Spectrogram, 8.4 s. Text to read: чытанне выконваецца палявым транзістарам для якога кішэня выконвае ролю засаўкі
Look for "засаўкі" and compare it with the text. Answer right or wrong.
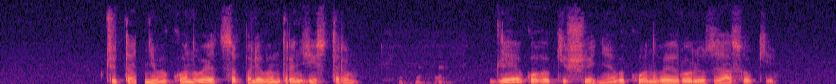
right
